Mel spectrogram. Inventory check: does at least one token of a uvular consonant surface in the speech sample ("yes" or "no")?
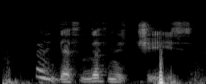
no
